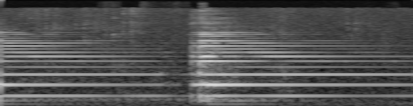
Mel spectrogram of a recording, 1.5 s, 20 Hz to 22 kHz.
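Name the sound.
twangy high A string on an 8-string guitar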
